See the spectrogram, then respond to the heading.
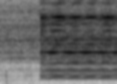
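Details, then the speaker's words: Quantum SCSI hard drive in a Mac IIsi: faint hum, then sudden loud high-pitched buzzing whine held steady as it tries but fails to spin up; failed drive. "this hard drive is not working though it is not working not even spinning i hear trying it's trying to spin come on let's hit it making weird noises um that that is a hard drive that no longer works"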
